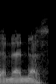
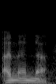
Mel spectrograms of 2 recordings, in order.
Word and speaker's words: ananas: un ananas, on dit ananas ici. Et mais j'ai j'ai appris dernièrement que les Haïtiens ont raison, c'est ananas. Le S de final ne se prononce pas.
